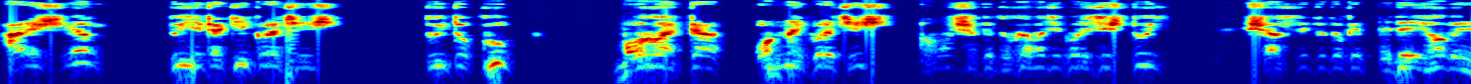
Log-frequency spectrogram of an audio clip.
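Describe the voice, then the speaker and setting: A performer voicing a hungry, bullying tiger in a children's cartoon, scolding and menacing in a breathy, rasping voice. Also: mid-range voice, little pitch movement, moderate pace, pauses often, pushed and bright, no room sound, full character voice, poor audio. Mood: angry.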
